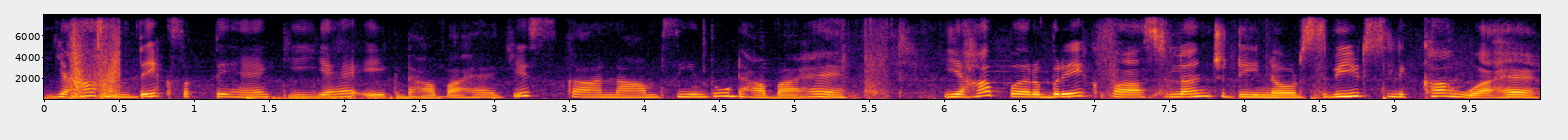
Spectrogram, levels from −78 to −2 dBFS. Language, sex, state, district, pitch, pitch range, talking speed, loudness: Hindi, male, Himachal Pradesh, Shimla, 235 Hz, 210-255 Hz, 145 wpm, -14 LUFS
